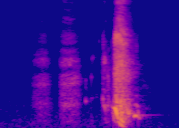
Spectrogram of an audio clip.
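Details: Two quick in-breaths, then one loud, forceful sneeze from a person with a cold and sore throat: sneeze.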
